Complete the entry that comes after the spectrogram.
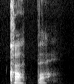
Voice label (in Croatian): "kapa", Hrvatski; Hrvatski mrežni rječnik; Mrežnik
